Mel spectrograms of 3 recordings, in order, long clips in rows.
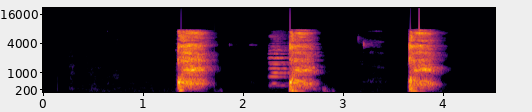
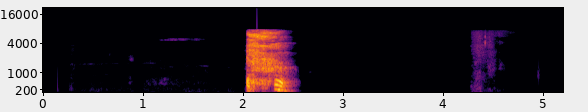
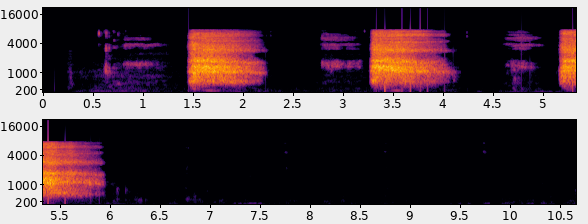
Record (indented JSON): {
  "three_cough_length": "4.5 s",
  "three_cough_amplitude": 32767,
  "three_cough_signal_mean_std_ratio": 0.34,
  "cough_length": "5.2 s",
  "cough_amplitude": 30713,
  "cough_signal_mean_std_ratio": 0.22,
  "exhalation_length": "10.7 s",
  "exhalation_amplitude": 32767,
  "exhalation_signal_mean_std_ratio": 0.33,
  "survey_phase": "beta (2021-08-13 to 2022-03-07)",
  "age": "18-44",
  "gender": "Male",
  "wearing_mask": "No",
  "symptom_sore_throat": true,
  "symptom_headache": true,
  "symptom_onset": "3 days",
  "smoker_status": "Never smoked",
  "respiratory_condition_asthma": false,
  "respiratory_condition_other": false,
  "recruitment_source": "Test and Trace",
  "submission_delay": "1 day",
  "covid_test_result": "Positive",
  "covid_test_method": "RT-qPCR",
  "covid_ct_value": 26.1,
  "covid_ct_gene": "N gene"
}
